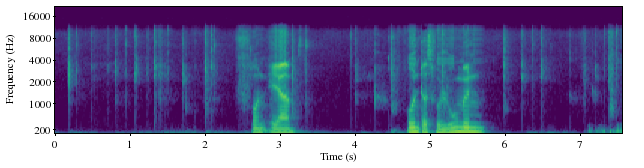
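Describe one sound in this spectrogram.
Keyboard keys click quickly as someone types.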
